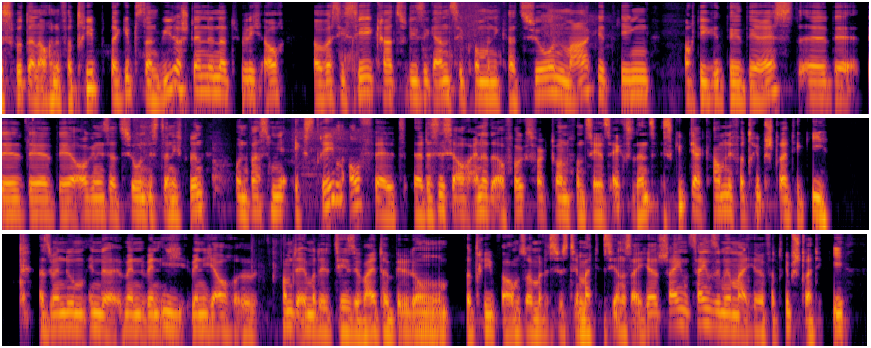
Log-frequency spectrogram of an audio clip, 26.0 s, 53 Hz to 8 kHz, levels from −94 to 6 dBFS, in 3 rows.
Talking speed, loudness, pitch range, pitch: 215 wpm, -23 LUFS, 115-135 Hz, 120 Hz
